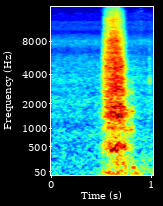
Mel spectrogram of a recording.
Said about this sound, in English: Uh, oh, bless you.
